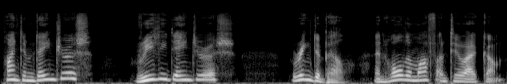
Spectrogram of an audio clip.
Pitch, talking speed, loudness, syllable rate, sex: 180 Hz, 180 wpm, -18 LUFS, 6.3 syllables/s, male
